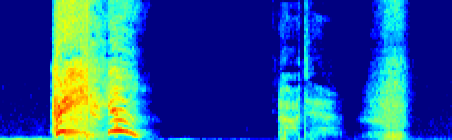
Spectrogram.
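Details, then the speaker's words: Paroxysmal sneezing fit that began while looking at a phone watching TikTok, cause unknown: two loud voiced sneezes in quick succession, then quiet breathy sounds, followed by needing to blow the nose. "Actually, I was watching TikTok when I started sneezing. Do you think it's TikTok is making me sneeze?"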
